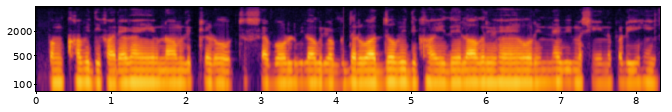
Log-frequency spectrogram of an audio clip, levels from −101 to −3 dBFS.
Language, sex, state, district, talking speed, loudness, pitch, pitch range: Hindi, male, Rajasthan, Churu, 210 wpm, -20 LUFS, 110 Hz, 110-115 Hz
